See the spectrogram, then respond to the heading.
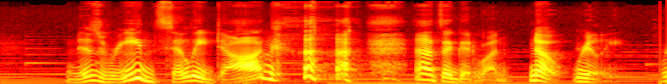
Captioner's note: chuckles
